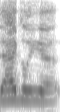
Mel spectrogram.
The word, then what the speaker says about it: Saglie: started his own games a glia show am I even pronouncing your last name correct exactly a Ceglie a that's it it makes it sound fancier between you and so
